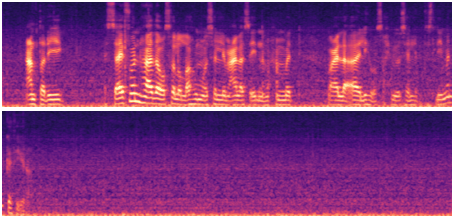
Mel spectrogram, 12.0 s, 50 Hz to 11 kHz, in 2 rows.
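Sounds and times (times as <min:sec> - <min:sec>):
low microphone hum and hiss: 0:00.0 - 0:12.0.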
